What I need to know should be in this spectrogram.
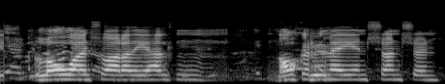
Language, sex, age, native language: Icelandic, male, 14, Icelandic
